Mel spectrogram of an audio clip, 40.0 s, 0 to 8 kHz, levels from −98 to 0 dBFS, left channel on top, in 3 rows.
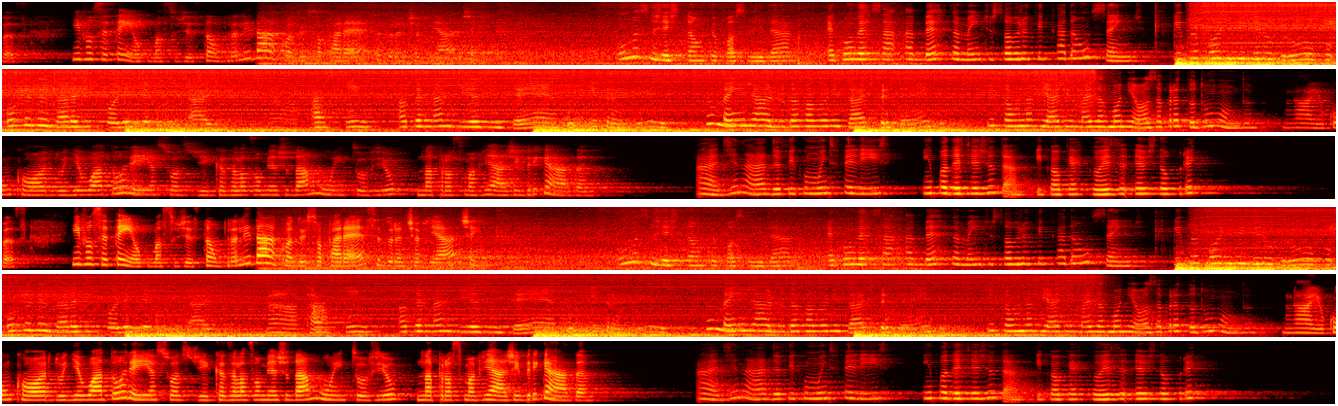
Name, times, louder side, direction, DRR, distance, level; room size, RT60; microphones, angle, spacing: voice 1, 0.0-4.9 16.0-16.6 26.2-32.6, right 8 dB, 75° right, 16 dB, 0.3 m, -34 dB
sound 1, 2.5-9.0, right 1 dB, 55° right, 3.2 m, -44 dB
voice 2, 6.2-7.9 8.3-11.3 11.7-15.5 16.5-17.0 17.3-20.0 20.4-22.8 23.2-25.9 33.6-35.5 35.9-38.6, left 2 dB, 20° left, 12 dB, 0.3 m, -35 dB
sound 2, 7.9-9.6 9.9-24.3, left 8 dB, 45° left, 0.7 m, -42 dB
sound 3, 11.7-17.5 18.6-24.9, equal, 20° right, 2.0 m, -30 dB
10.0 x 9.8 x 3.9 m, 1.4 s
head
